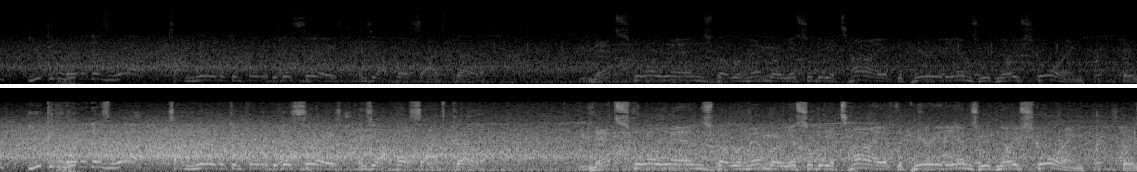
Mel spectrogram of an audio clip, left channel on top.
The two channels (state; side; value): quieter; left; 27.2 dB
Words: you can win it as well. So I'm really looking forward to this series and see how both sides play it. Next score wins, but remember, this will be a tie if the period ends with no scoring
